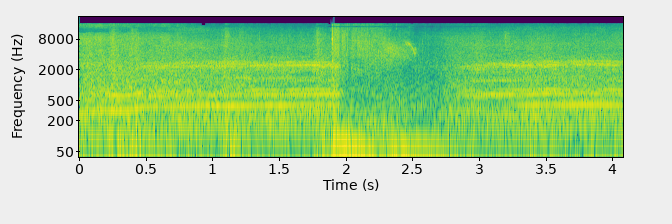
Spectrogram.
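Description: Tyres skid and scrape over loose gravel.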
